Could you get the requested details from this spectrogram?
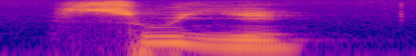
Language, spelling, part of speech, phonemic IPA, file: French, souiller, verb, /su.je/, Fr-souiller.ogg
- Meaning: 1. to soil, sully, dirty 2. to make unclean or impure; defile, profane 3. to blacken, besmirch, defile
